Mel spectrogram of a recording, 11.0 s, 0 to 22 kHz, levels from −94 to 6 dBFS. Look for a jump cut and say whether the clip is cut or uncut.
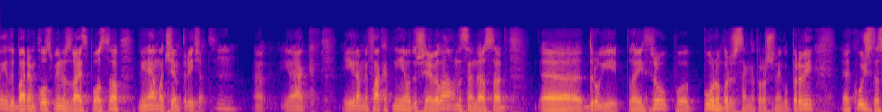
uncut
